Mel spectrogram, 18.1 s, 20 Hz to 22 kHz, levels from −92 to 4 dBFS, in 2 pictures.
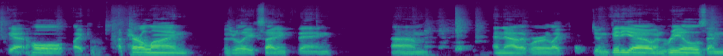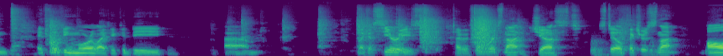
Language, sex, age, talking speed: English, male, 30-49, 145 wpm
